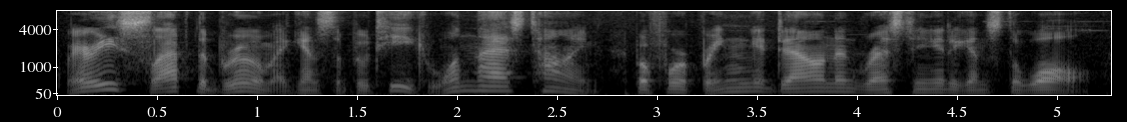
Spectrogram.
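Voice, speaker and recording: A man's voice: lowish voice, animated, fairly quick, pushed and bright. A man reading scripted fiction as an audiobook narrator.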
